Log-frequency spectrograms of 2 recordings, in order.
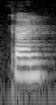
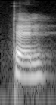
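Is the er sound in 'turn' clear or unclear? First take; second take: unclear; unclear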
